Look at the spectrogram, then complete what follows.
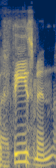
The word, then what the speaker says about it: Theismann: Well, Joe Theismann, until he decided to change the pronunciation of his name to rhyme with Heisman.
